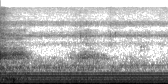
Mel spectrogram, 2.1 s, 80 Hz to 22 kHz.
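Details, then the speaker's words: About 45-year-old travel trailer, breakers switched on; steady low electrical hum with even overtones from the inverter; normal inverter hum. "I don't know if you guys can hear that, but some things are humming."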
